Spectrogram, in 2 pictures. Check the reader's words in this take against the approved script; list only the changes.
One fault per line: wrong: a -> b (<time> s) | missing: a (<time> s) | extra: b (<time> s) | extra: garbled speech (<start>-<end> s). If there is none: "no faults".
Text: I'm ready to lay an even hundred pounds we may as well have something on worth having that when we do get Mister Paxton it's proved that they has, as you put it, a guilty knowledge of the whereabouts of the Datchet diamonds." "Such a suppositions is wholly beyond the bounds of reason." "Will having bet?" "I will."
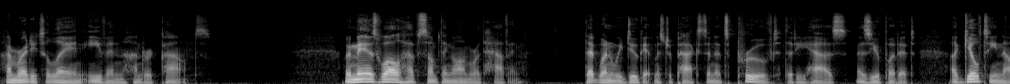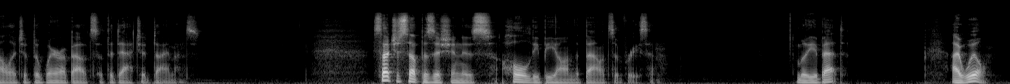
wrong: they -> he (8.0 s)
wrong: suppositions -> supposition (14.1 s)
wrong: having -> you (18.2 s)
